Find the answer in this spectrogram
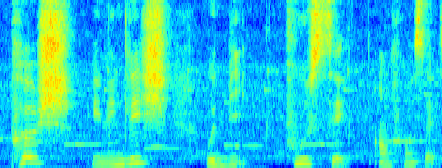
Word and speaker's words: pousser: in English would be pousser en français. So you see a bit less intensity here. Push, pousser en français.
